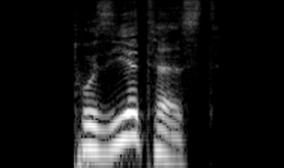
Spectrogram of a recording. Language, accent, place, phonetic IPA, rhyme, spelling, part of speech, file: German, Germany, Berlin, [poˈziːɐ̯təst], -iːɐ̯təst, posiertest, verb, De-posiertest.ogg
- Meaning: inflection of posieren: 1. second-person singular preterite 2. second-person singular subjunctive II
